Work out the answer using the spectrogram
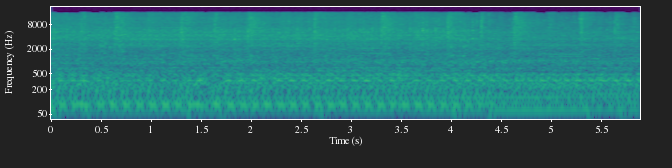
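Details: Corvair with LS V8 swap on open manifolds after the first start; first start had been delayed by an unplugged wire. Loud, deep rumble with a steady pulse of about four per second, no misses or stalls: running normally.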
